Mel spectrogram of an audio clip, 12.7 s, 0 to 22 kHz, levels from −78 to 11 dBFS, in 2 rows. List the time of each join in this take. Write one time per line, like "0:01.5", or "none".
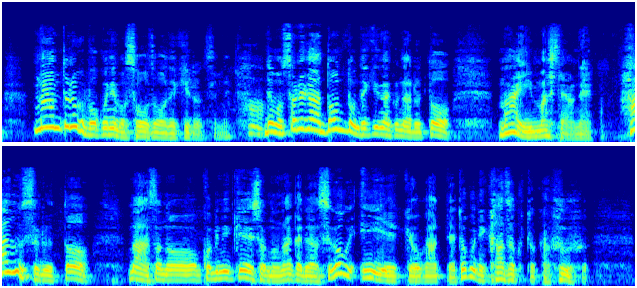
0:06.1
